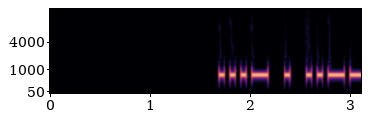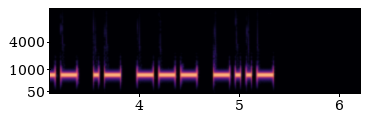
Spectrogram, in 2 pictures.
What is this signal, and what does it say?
Morse code, heard as a keyed tone, about 22 wpm, 700 Hz. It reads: VE2AOX
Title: DXCC-100 Call Signs - 6 Characters - 22wpm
